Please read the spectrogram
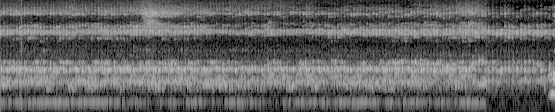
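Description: Farm tractor engine idling steadily. A low note in its hum drops away near the end.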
